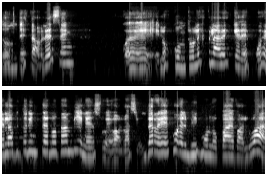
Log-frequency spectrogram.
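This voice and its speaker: A woman speaks at a moderate pace in a high voice with lively intonation, recorded dry and close with no echo. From Nicaragua. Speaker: auditor, audience member. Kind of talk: question in webinar.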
